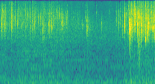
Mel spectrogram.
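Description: Car wash equipment being rinsed out under running water, a short splashing trickle that grows louder near the end, close and without talk.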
